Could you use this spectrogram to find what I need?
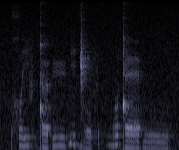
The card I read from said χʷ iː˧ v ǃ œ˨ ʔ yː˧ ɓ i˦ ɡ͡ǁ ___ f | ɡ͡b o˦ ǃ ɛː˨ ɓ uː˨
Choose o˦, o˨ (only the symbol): o˨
